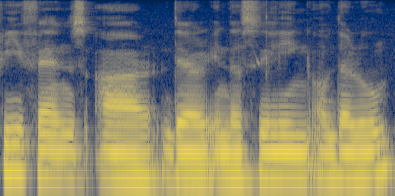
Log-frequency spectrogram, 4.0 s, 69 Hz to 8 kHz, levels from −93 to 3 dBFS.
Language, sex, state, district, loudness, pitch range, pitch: English, male, Assam, Sonitpur, -13 LUFS, 100-105 Hz, 100 Hz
